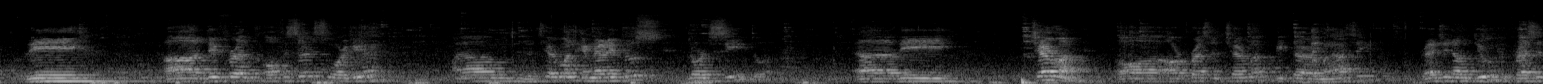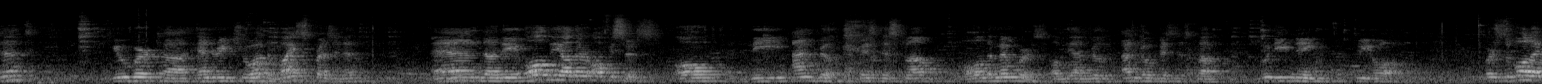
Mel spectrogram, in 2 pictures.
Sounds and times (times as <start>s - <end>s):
Narration, monologue: 0.0s - 30.8s
Male speech, man speaking: 0.2s - 3.9s, 4.5s - 7.8s, 8.6s - 9.6s, 10.2s - 15.8s, 16.6s - 19.2s, 19.8s - 29.5s, 30.2s - 30.8s.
